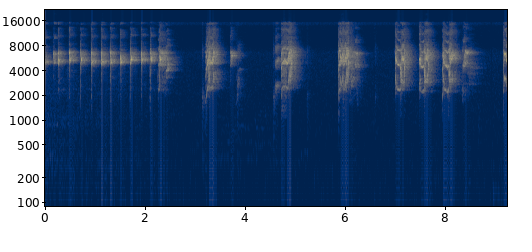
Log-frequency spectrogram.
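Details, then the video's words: Vocal lovebird on a lure recording intended to make other lovebirds answer with ngekek: a quick series of evenly spaced high chirps, then loud harsh squeaky calls at irregular gaps. "Pancingan Lovebird Gacor Burung Lakbet apapun pasti Nyaut Ngekek"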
